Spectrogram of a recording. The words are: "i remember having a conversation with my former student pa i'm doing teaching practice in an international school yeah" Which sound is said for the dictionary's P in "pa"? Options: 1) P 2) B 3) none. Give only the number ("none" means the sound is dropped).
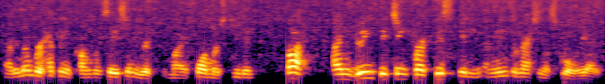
2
